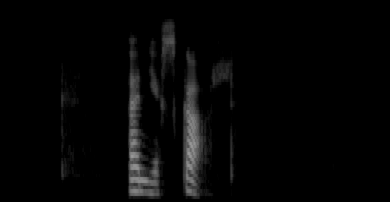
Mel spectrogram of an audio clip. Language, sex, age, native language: Icelandic, female, 40-49, Icelandic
